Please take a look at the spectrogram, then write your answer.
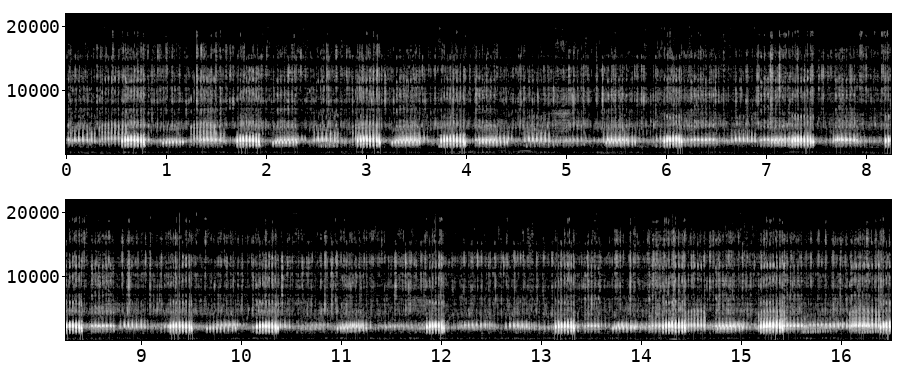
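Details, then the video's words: Frogs singing loudly from the water of mountainside rice fields in Japan on a spring day; many overlapping pulsed croaks in quick succession, a constant trill beneath, growing busier toward the end. "Spring Frogs Singing in Peaceful Rice Fields"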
